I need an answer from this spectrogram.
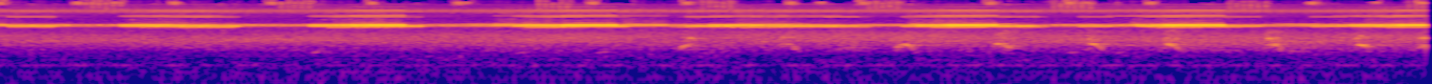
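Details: Crickets chirping in a steady high, ringing trill that swells into louder bursts about every second and a half, with faint short chirps from other callers lower down.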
